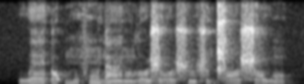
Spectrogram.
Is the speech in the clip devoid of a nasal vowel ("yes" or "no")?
no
